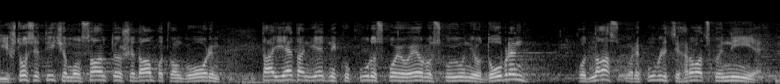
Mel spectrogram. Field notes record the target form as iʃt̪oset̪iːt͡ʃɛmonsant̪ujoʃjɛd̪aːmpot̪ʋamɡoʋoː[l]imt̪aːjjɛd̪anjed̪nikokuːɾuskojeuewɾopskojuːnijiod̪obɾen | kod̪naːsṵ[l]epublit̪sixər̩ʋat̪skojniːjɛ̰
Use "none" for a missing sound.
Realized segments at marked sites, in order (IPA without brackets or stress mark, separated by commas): ɾ, ɾ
